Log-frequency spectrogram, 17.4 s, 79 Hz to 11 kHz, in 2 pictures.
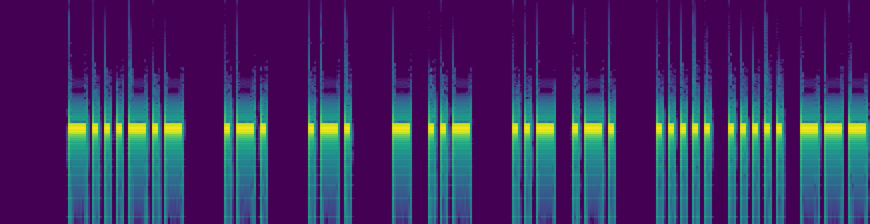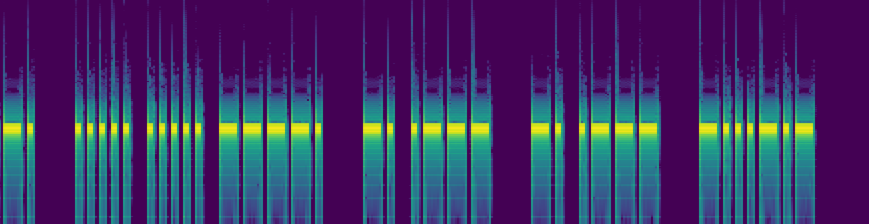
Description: Morse code, heard as a keyed tone, about 20 wpm, 650 Hz. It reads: <BK> R R TU UR 559 559 NJ NJ <BK>
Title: POTA QSO Practice - 20wpm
